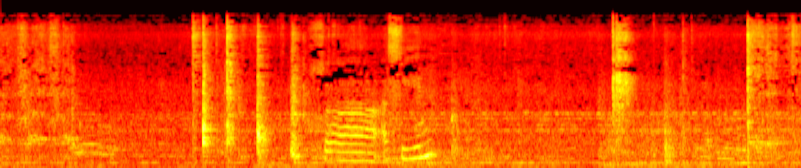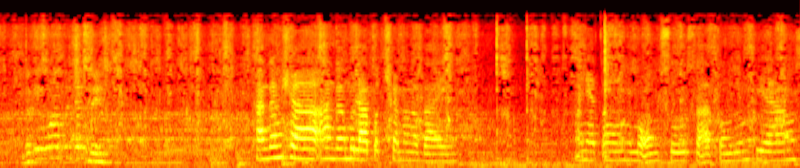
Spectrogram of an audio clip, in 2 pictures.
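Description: Hot sauce sizzles and bubbles in a pan.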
